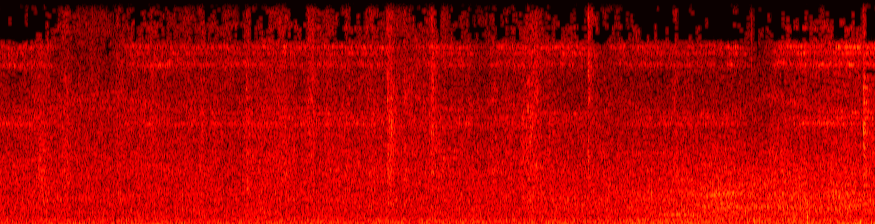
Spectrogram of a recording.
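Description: Steady road traffic noise, a constant rumble of passing cars with no distinct events.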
